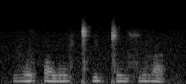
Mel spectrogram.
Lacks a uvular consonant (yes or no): no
